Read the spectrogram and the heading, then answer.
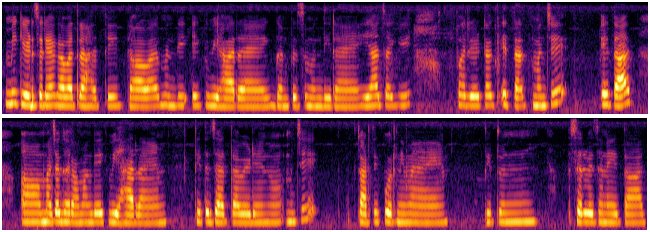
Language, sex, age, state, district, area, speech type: Marathi, female, 18-30, Maharashtra, Wardha, rural, spontaneous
